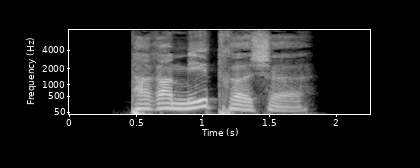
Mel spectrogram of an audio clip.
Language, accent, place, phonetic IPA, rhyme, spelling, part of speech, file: German, Germany, Berlin, [paʁaˈmeːtʁɪʃə], -eːtʁɪʃə, parametrische, adjective, De-parametrische.ogg
- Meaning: inflection of parametrisch: 1. strong/mixed nominative/accusative feminine singular 2. strong nominative/accusative plural 3. weak nominative all-gender singular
